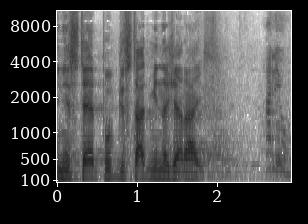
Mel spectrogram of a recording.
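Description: A woman speaks loudly and with animation through a microphone in a large room.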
